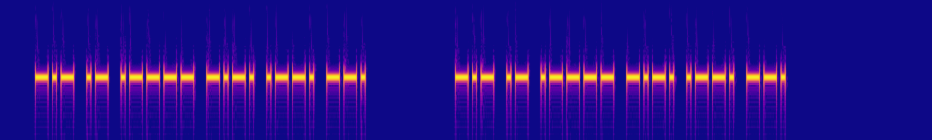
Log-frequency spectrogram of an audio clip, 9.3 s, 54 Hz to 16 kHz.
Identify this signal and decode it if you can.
Morse code, heard as a keyed tone, about 28 wpm, 700 Hz. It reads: KA1CPG KA1CPG
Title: USA Call Signs - 6 Characters - Repeated 2x - 28wpm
